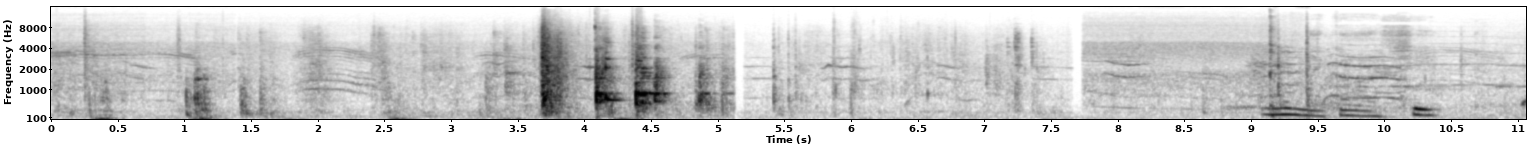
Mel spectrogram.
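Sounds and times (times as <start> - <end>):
cats meowing: 0.0 - 11.0
falling calls: 0.0 - 11.0
person speaking: 9.0 - 10.4.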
